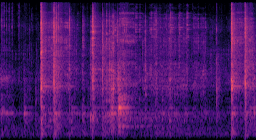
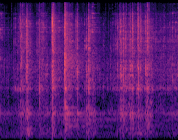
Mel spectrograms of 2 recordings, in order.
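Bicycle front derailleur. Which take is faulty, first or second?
first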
